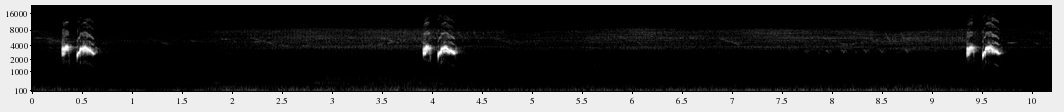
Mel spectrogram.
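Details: Female red-whiskered bulbul singing in the morning to stir up white-cheeked males, giving short bright double chirps at three points across ten seconds, with a soft high hiss filling the gaps.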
